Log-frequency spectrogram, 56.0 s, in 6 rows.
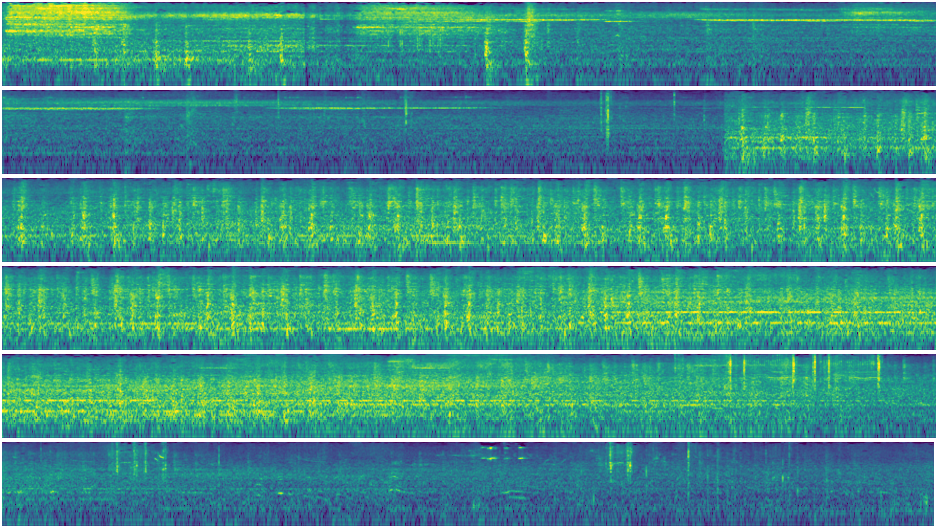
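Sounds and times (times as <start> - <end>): train wheels clickety-clack: 0.0 - 6.4, 15.3 - 50.7.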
